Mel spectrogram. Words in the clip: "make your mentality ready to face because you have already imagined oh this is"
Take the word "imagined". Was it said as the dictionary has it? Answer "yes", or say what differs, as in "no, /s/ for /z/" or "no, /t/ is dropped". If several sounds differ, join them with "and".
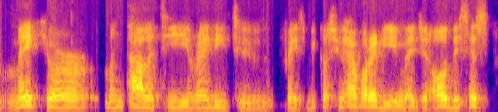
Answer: no, /d/ is dropped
